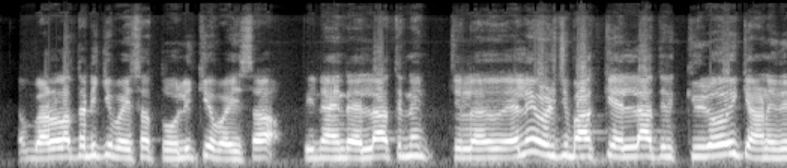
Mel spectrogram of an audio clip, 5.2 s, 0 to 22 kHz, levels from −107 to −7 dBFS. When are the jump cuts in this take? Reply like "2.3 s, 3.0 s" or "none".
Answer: none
